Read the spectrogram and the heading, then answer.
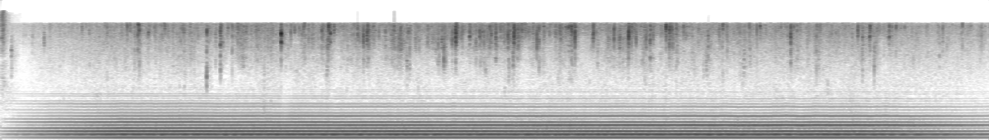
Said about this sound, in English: This is the sound of a midshipman fish during a summer's evening,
